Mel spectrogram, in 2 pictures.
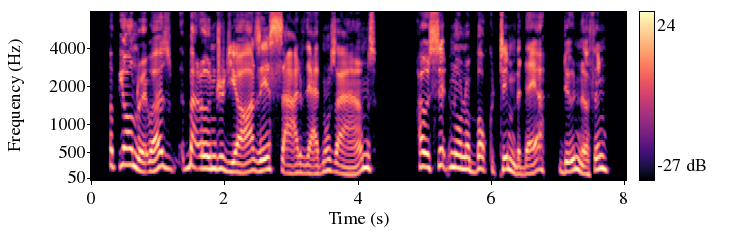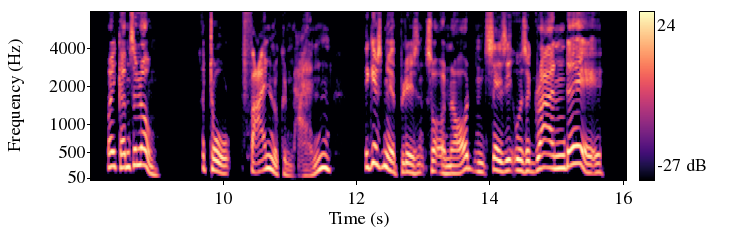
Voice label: yorkshire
